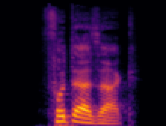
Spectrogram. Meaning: nosebag
- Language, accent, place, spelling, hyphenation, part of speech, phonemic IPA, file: German, Germany, Berlin, Futtersack, Fut‧ter‧sack, noun, /ˈfʊtɐzak/, De-Futtersack.ogg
